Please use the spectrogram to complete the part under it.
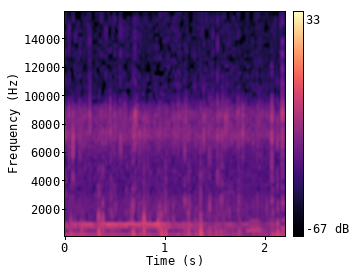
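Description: Steady rain falls across the Raja Seat garden in Madikeri, a constant close hiss of drops striking surfaces with occasional heavier patters throughout.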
